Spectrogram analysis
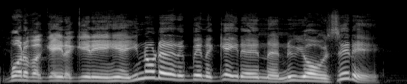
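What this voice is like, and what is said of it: Poor put-on Cajun accent. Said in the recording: “you doing a Cajun accent ... That's not even that good of a one. ... It sucks. ... I ain't a very good Cajun character.”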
